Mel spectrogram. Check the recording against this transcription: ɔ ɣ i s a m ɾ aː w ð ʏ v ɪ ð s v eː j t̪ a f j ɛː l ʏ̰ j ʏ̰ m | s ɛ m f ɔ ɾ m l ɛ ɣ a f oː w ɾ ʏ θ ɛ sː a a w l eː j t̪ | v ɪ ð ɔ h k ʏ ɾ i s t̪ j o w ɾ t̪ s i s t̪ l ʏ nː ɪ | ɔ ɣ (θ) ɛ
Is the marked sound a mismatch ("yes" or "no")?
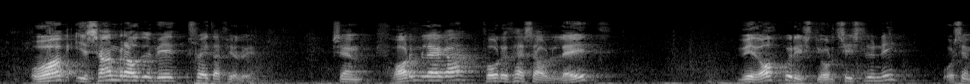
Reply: yes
